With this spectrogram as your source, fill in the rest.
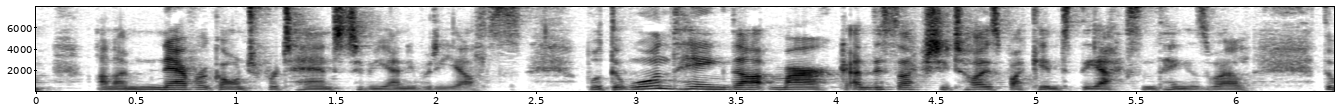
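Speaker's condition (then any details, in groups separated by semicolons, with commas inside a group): No condition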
